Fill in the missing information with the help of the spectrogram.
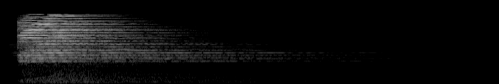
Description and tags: Audio of a bright and twinkly power-up sound effect of sorts. Could also be used in other UI elements. I created it by loading one of my wind chime samples into Kontakt 5 and playing an arpeggiated major chord in a high register, with some reverberation.
An example of how you might credit is by putting this in the description/credits:
The sound was created using Kontakt 5 and Cubase 7 on 11th November 2017.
